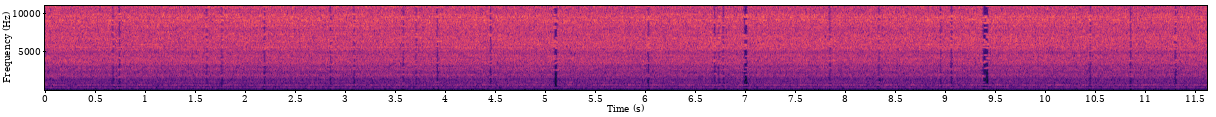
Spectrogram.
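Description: Highland Park core drill cutting through stone with its core bit: a steady whine over a hiss at an even level, with the control opened to half a turn so the bit cuts with a different tone.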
